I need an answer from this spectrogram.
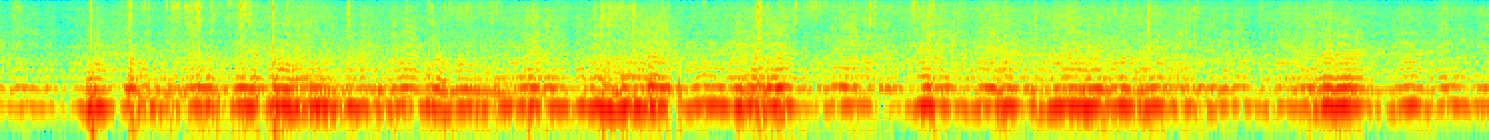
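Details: A honey bee busy among flowers in a rose garden gives a steady, low wingbeat buzz, droning continuously and swelling slightly in loudness.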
